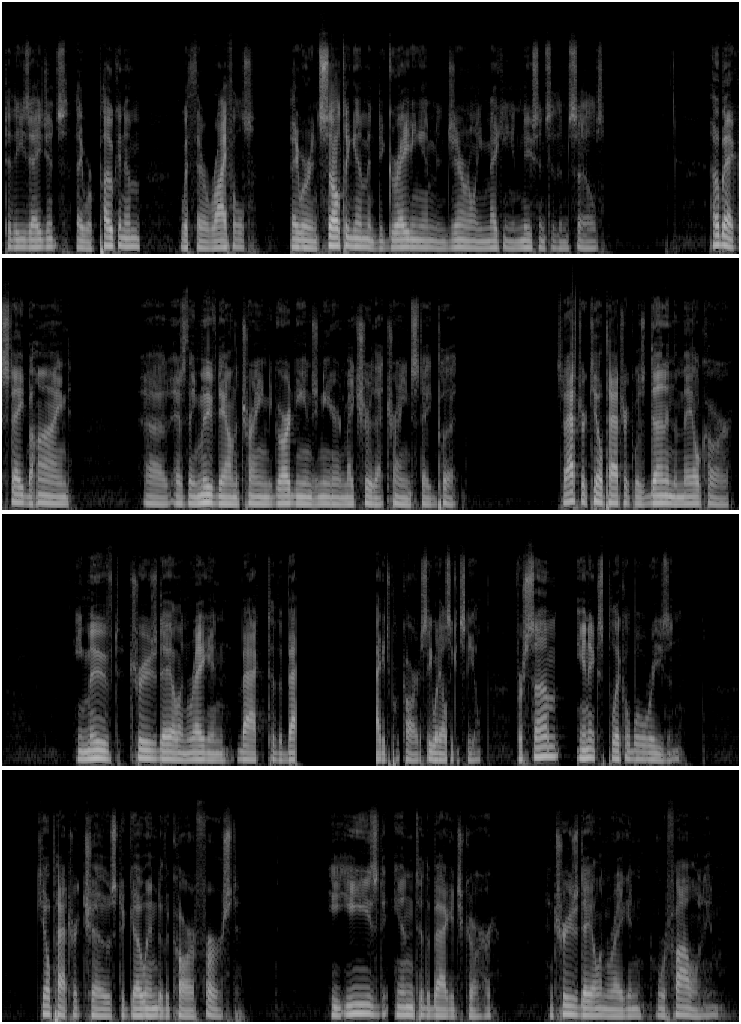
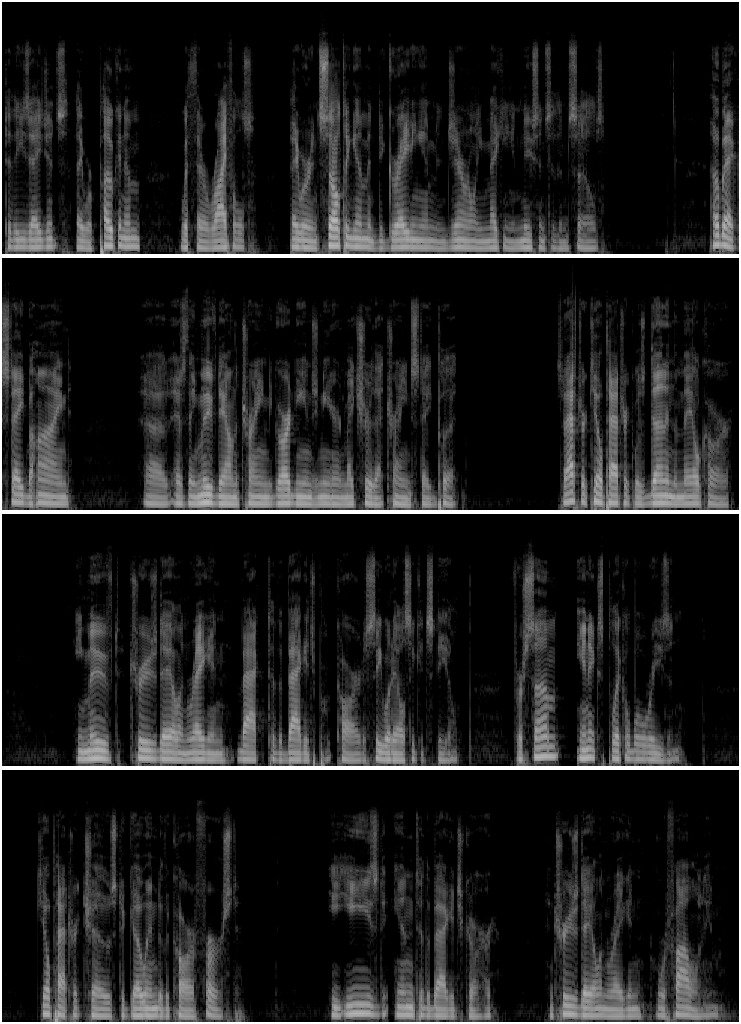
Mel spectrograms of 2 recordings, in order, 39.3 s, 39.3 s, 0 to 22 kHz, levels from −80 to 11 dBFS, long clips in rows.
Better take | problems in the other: second | audio freezing; at 24 s for 1 s

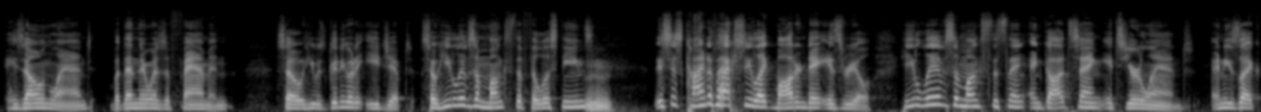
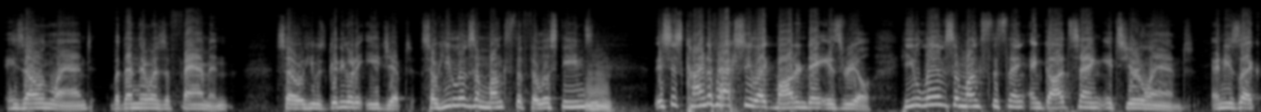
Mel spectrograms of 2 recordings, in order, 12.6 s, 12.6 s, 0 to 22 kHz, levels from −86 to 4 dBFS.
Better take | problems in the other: first | distortion; heavy; 14% of the sound clipped

